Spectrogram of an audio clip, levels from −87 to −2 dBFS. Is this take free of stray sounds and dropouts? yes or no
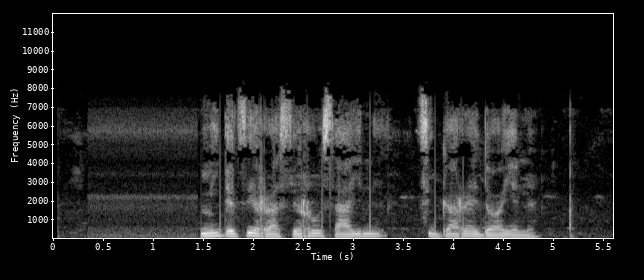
yes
